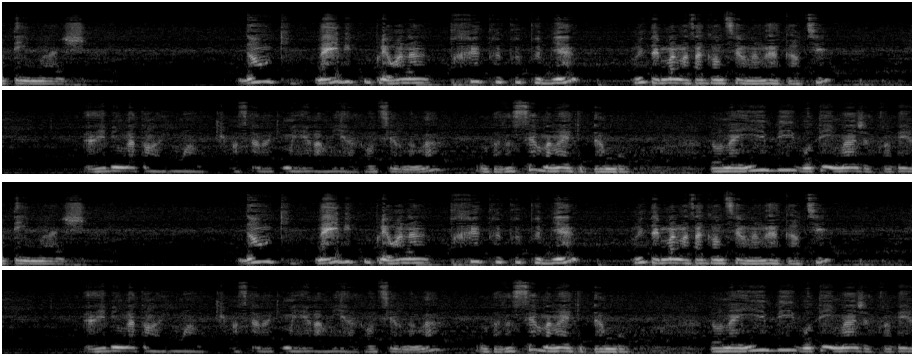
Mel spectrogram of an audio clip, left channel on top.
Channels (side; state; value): both; identical; correlation 1.00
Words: image. Donc, naïbi couple wana très bien. Rita Kimanga sa grande sœur dans le quartier. Naïbi ngata wa parce que la meilleure amie à grande sœur nanga, donc la sœur nanga ya kitambo. Donc naïbi beauté image à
